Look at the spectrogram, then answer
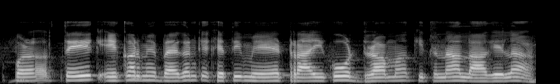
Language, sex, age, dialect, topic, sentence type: Bhojpuri, female, 51-55, Northern, agriculture, question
